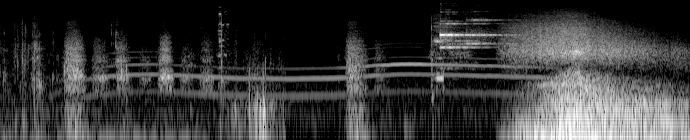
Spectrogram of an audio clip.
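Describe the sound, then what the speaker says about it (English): An unhappy video game cat gives a series of short whiny vocal calls with a tonal whine, followed by a chime and a rising noisy swell. "The cat isn't happy."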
